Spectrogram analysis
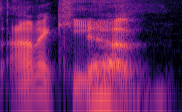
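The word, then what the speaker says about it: Aniki: pretty cool it's uh it's anaki is how you pronounce it I know I knew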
